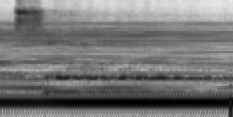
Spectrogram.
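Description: Live rock band playing loudly: distorted, effects-laden electric guitar over a held low bass note, with a short burst of hiss about a quarter second in.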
